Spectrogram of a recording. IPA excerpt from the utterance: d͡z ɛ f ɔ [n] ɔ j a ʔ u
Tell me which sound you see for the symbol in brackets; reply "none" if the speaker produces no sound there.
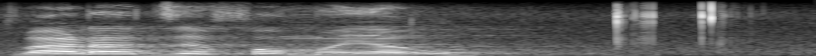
m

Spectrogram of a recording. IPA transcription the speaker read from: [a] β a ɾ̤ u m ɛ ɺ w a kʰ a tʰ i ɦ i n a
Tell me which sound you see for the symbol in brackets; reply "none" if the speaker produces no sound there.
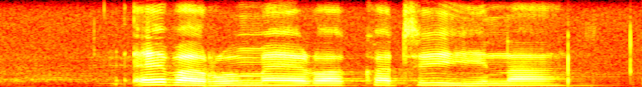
ɛ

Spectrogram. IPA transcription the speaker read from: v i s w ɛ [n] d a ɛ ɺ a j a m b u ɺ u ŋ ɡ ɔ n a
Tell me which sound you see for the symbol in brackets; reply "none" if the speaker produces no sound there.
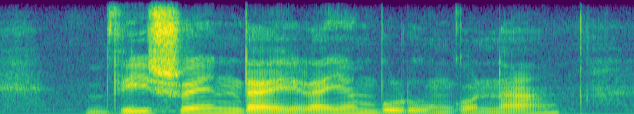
n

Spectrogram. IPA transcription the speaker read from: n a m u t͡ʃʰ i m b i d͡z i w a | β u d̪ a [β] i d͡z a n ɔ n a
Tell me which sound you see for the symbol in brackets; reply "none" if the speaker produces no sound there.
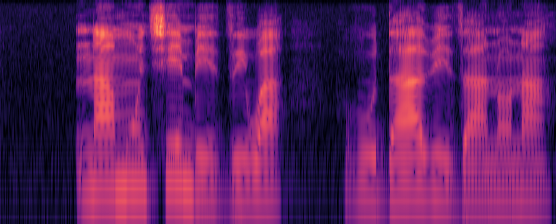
β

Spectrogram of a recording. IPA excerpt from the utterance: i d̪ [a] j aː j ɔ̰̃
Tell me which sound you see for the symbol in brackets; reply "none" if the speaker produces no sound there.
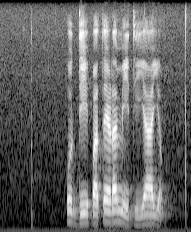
i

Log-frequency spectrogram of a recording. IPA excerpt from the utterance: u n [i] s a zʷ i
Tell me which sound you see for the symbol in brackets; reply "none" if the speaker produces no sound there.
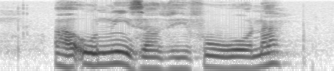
i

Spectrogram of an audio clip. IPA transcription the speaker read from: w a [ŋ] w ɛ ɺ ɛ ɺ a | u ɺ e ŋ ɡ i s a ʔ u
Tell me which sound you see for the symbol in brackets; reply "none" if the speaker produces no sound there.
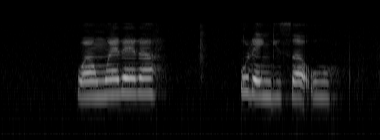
ŋ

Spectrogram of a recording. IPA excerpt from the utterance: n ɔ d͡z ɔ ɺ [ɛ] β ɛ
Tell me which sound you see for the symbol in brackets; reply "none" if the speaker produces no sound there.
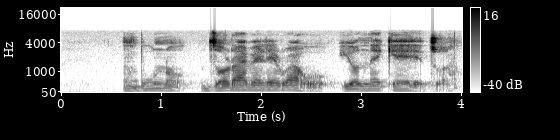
a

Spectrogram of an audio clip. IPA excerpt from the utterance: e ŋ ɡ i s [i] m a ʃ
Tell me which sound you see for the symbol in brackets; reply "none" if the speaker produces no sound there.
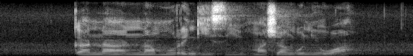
i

